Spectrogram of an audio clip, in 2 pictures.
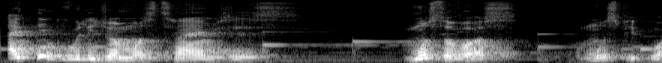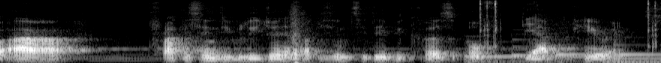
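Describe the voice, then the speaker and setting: A man co-hosting a casual podcast chat, agreeable and hesitant, often repeating himself and filling pauses. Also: low-pitched, fairly even intonation, warm tone, faint music behind. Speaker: podcast co-host. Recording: roomy echo.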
